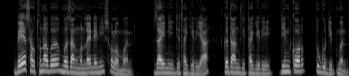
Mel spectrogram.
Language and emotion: Bodo, neutral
